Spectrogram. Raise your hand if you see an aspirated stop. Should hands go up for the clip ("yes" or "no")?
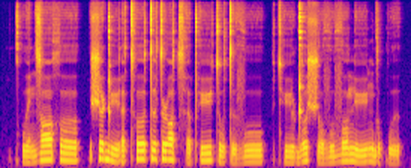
yes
